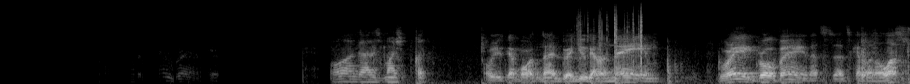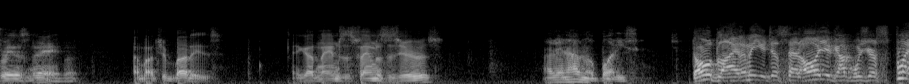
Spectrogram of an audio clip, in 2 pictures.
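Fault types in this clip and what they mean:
Truncation distortion on a fade: across the fade-in to 4.1 s, worst until 3.45 s, too few bits (about 9) leave the quiet start gritty and stepped.
Cable scratch noise: from 5.74 to 6.44 s, dense uneven scratching sits about 10 dB below the sound, likely a worn cable or connector being moved.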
